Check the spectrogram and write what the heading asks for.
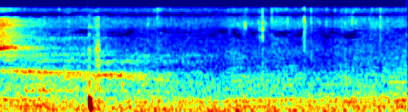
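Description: Honeybees buzzing around an open hive, a steady faint hum, with one light click about half a second in.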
